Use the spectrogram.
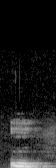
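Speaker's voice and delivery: Haut short, dropping low. Shown as a demonstration. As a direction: drop Haut briefly to the bottom. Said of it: "Ça donne ceci". (« Haut » au ton bas)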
